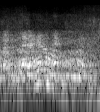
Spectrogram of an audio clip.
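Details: A female rescue Basenji, distracted by food on the dinner table, talks back with a drawn-out, warbling yodel bending up and down in pitch, ignoring a man who keeps repeating commands over it.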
